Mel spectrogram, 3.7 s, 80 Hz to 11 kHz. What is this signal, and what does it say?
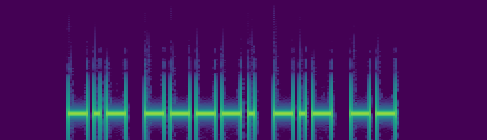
Morse code, heard as a keyed tone, about 25 wpm, 700 Hz. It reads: K9KM
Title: Easy Call Signs Repeated 3x - 25wpm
